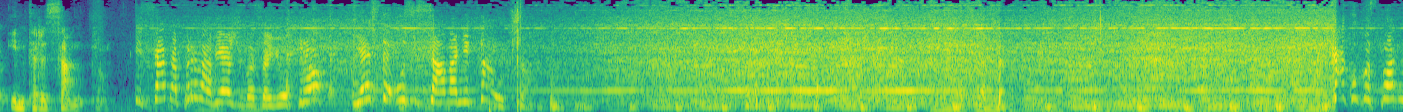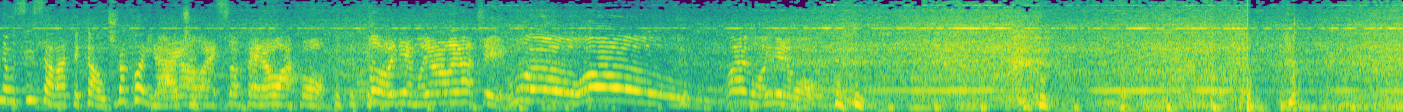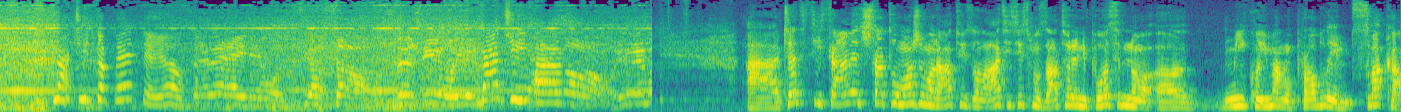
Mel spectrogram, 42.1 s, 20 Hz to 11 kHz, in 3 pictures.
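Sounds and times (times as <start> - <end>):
vacuum cleaner running: 1.4 - 34.6.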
